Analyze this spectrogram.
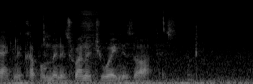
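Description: A man speaks briefly and calmly, close to a microphone.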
